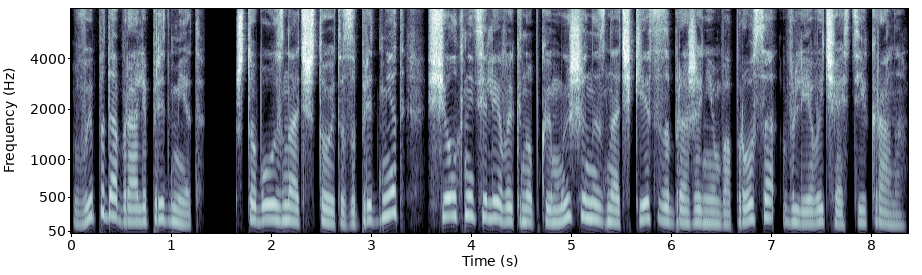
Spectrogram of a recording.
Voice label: tutorial voice ru; lineage2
